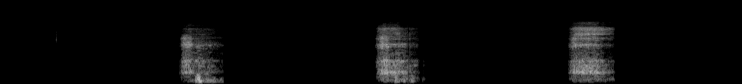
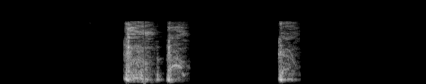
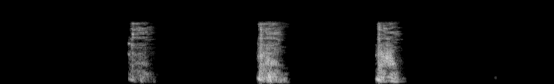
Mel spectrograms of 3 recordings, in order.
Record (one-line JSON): {"exhalation_length": "7.4 s", "exhalation_amplitude": 10784, "exhalation_signal_mean_std_ratio": 0.28, "cough_length": "4.3 s", "cough_amplitude": 27749, "cough_signal_mean_std_ratio": 0.27, "three_cough_length": "5.5 s", "three_cough_amplitude": 30143, "three_cough_signal_mean_std_ratio": 0.25, "survey_phase": "alpha (2021-03-01 to 2021-08-12)", "age": "65+", "gender": "Male", "wearing_mask": "Yes", "symptom_cough_any": true, "symptom_diarrhoea": true, "symptom_change_to_sense_of_smell_or_taste": true, "symptom_loss_of_taste": true, "symptom_onset": "6 days", "smoker_status": "Never smoked", "respiratory_condition_asthma": false, "respiratory_condition_other": false, "recruitment_source": "Test and Trace", "submission_delay": "2 days", "covid_test_result": "Positive", "covid_test_method": "RT-qPCR"}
